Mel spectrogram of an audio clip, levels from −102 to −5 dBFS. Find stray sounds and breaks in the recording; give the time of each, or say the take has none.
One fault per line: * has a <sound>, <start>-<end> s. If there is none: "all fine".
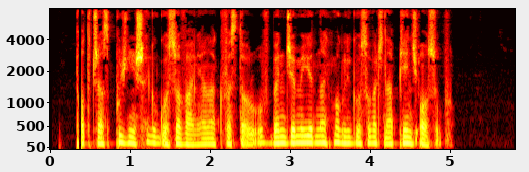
* has a dropout, 0.4-0.4 s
